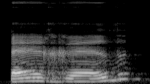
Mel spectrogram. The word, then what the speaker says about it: Begadkephat: So if I'm pronouncing carefully, which I don't always do, it will be Begadkephat.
